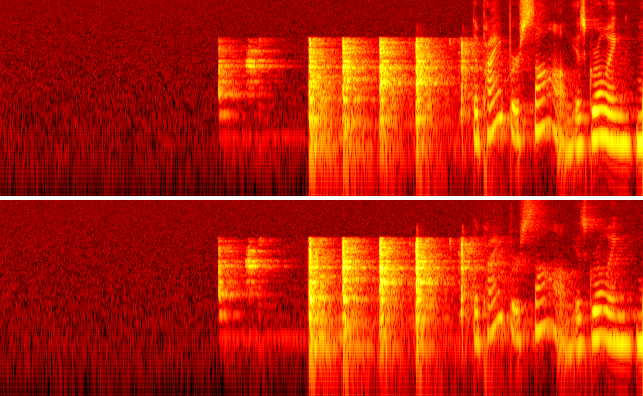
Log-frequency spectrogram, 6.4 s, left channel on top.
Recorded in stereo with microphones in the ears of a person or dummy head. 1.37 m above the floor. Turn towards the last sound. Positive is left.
turn(degrees=50)  # may be behind; listen again after turning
